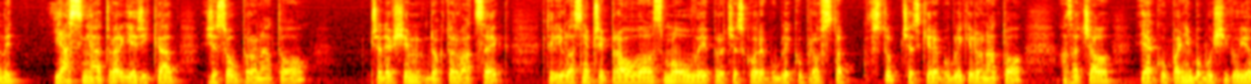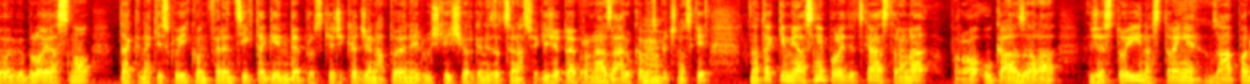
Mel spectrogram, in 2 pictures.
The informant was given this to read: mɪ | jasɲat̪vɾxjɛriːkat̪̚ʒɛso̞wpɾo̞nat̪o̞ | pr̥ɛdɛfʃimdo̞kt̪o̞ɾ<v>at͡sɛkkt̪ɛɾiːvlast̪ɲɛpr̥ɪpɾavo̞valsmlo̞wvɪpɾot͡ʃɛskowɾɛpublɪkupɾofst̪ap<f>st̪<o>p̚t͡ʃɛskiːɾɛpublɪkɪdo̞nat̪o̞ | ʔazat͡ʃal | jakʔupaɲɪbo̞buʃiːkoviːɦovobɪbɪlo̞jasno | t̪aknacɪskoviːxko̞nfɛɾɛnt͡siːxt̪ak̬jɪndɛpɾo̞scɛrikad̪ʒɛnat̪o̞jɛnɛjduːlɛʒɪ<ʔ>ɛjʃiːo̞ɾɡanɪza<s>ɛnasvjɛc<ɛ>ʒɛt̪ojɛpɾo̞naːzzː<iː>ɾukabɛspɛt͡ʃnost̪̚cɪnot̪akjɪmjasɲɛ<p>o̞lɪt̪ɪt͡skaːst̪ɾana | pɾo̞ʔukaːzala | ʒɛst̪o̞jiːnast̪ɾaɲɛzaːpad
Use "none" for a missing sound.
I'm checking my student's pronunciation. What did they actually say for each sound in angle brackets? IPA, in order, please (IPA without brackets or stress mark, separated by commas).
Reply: v, f, u, c, t͡s, ɛ, aː, p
